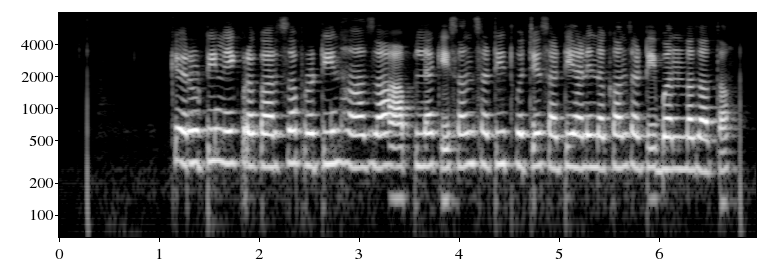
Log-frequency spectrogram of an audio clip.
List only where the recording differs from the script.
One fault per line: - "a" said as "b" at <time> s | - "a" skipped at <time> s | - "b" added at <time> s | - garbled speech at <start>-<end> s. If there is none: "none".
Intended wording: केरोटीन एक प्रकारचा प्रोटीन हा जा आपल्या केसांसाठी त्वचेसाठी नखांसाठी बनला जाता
- "आणि" added at 5.1 s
